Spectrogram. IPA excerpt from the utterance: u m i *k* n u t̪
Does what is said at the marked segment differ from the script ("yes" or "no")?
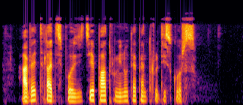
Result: yes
